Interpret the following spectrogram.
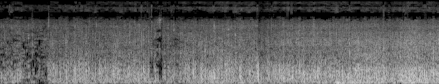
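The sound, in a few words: heavy rain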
